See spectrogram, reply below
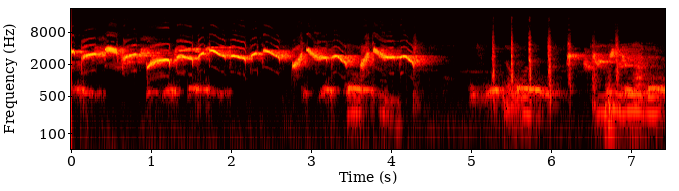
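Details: Chinese hwamei singing a wild-type song used for voice training and to stir birds into contest singing: loud rich whistled phrases, rising and falling in quick succession for four seconds, then sharp clicking notes and lower warbles.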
